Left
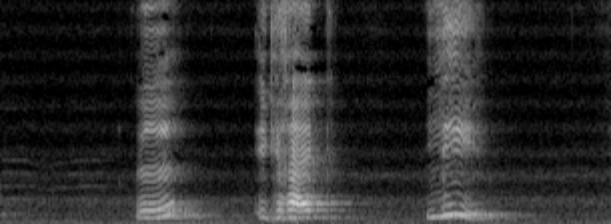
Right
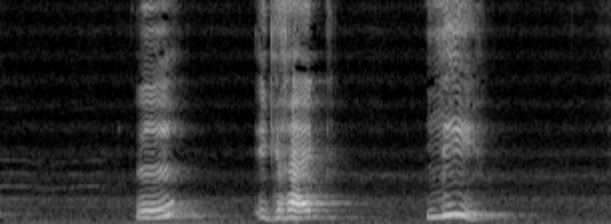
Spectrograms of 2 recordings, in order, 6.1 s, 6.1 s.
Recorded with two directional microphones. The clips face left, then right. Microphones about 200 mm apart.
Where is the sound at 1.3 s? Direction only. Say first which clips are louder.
Right 4 dB; 15° right (ahead or behind).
